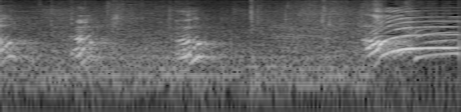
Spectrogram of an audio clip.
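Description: Excited human voices calling out "oh, oh?" in a few short yelping cries, then a long drawn-out "ohh!" near the end that rises and then falls in pitch.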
